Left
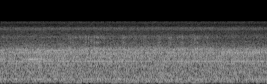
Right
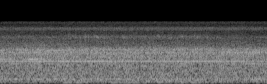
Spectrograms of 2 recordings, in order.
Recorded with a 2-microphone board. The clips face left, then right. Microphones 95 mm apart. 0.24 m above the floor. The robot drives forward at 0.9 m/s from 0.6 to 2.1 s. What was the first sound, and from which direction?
Only background noise.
